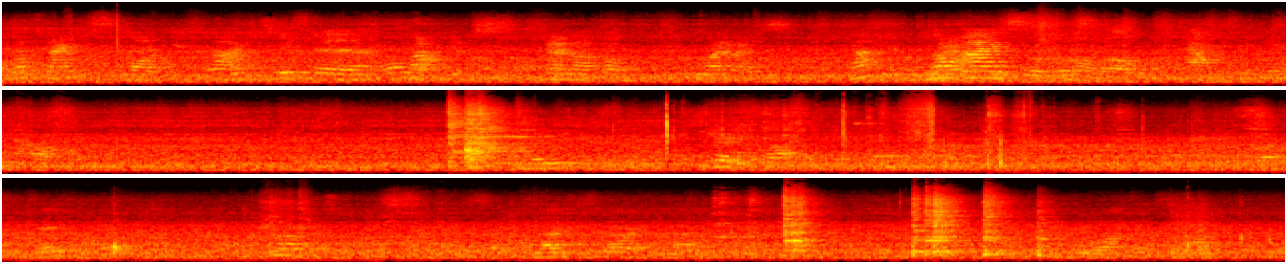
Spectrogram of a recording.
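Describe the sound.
Ambience inside the Wonder Bakery café, with a steady murmur of voices, soft clatter of dishes and cutlery, and a few sharper clinks standing out near the middle and toward the end.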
